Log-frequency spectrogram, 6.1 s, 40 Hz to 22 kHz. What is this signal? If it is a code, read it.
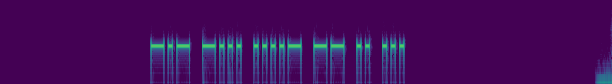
Morse code, heard as a keyed tone, about 28 wpm, 700 Hz. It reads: KB4MIS
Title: USA Call Signs - 6 Characters - 28wpm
